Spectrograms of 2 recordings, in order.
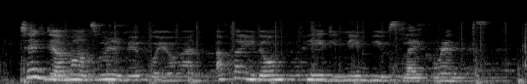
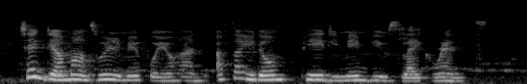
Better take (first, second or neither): second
